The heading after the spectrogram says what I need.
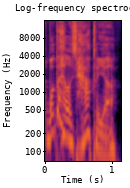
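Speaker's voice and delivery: ordinary delivery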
